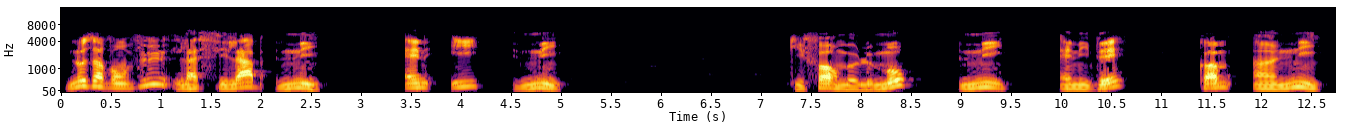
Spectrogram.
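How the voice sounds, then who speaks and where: A man with a French accent teaching reading to young children, spelling out letters and sounding out syllables slowly and carefully. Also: medium pitch, expressive, dry recording, muffled recording. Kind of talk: slow phonics lesson for young children.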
